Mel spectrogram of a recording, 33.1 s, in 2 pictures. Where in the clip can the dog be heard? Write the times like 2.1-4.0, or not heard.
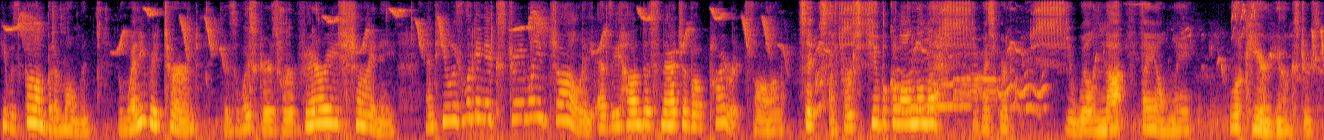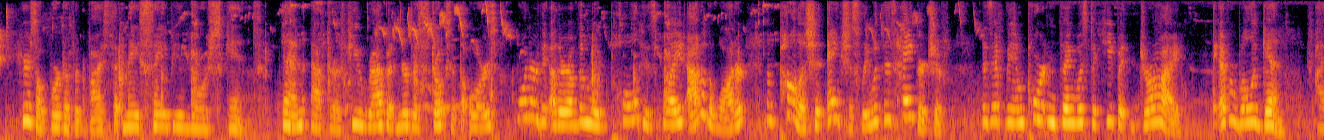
10.2-13.2, 20.8-22.4.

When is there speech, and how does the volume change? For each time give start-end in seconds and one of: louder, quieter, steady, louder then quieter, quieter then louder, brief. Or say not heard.
0.0-33.0 steady.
